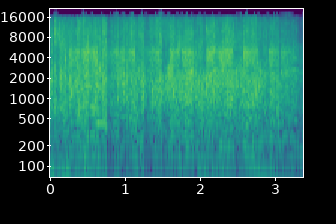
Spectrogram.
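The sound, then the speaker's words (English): Audience applause welcoming Jim Zorn, new head coach of the Seattle XFL team: steady, dense clapping from a crowd, holding at an even level throughout. “So I would like to ask y'all to help me give a warm Pacific Northwest welcome to the new head coach of the Seattle XFL team, Jim Zorn.”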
